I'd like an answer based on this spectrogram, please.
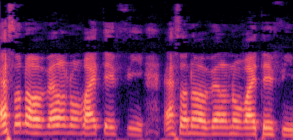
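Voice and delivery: talking through laughter. Recalling a story told three episodes back, laughing while talking. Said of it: "eu tô rindo, eu tô rindo com razão".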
